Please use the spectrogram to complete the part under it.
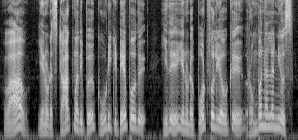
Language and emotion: Tamil, happy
